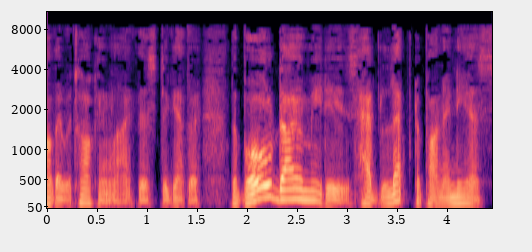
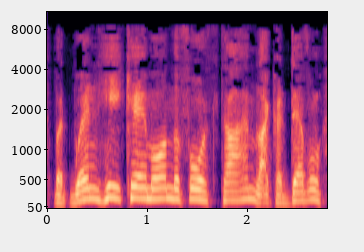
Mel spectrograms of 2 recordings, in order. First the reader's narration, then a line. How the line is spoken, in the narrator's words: Apollo shouted at him with a loud cry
